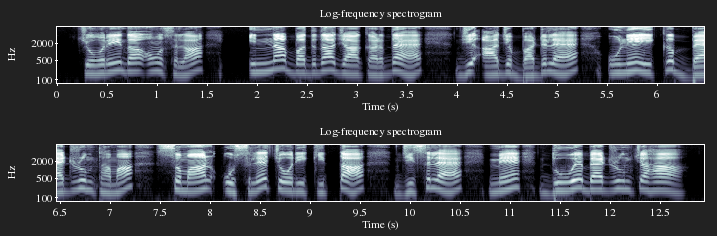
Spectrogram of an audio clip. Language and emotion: Dogri, disgusted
